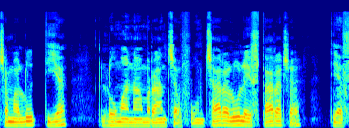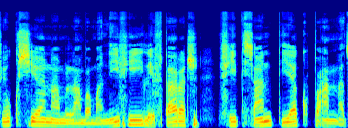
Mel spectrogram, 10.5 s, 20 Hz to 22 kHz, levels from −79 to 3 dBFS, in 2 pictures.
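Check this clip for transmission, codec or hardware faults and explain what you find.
One codec fault runs through the whole clip. This is HE-AAC compression, likely at a low bitrate around 24 kbps: only the lower spectrum is properly coded, and the treble is rebuilt by copying lower bands upward. Throughout the speech, sibilants and upper harmonics sound plainly gritty, metallic and lispy.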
